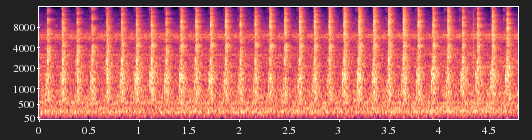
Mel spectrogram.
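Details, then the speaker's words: Brand-new GE Profile washer/dryer combo after technician replaced the door seal gasket: rapid regular clattering bangs about three a second during high spin, machine shaking and bouncing violently; did not do this before, cause unknown. "I'm getting the hell away from the front of this thing I don't think a brand new washer should be going crazy like this and making a rattling noise"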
